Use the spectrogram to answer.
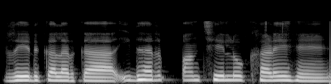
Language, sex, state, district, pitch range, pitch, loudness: Hindi, female, Bihar, Patna, 175-200 Hz, 190 Hz, -13 LUFS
